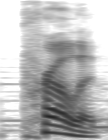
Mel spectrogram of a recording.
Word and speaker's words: prelate: the prelate i don't even know if i'm pronouncing that correct prelit thank you the prelate is basically the person that is under the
